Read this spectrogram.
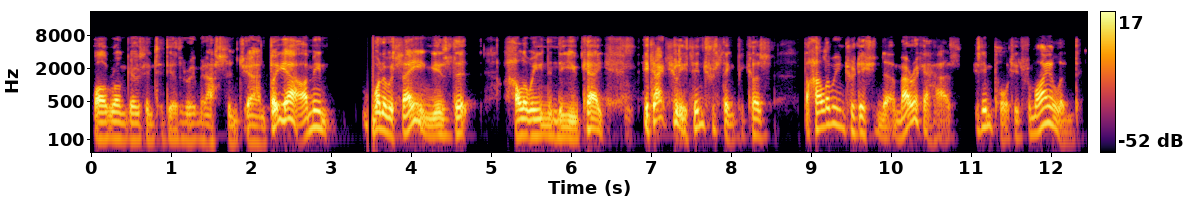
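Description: British male co-host, husky and mellow, wry casual chat over slightly dull audio. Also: mid-range voice, sing-song, fairly quick. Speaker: podcast co-host.

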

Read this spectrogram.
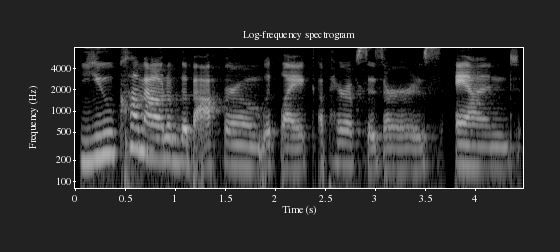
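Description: A woman's voice: deep voice, a little slow, sharp tone. A woman hosting an interview, telling a story about the guest with enthusiasm. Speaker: interview host. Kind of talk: casual interview chat.

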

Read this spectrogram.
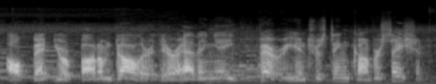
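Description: A man's voice: medium pitch, a little fast, bright, forceful tone, highs cut off, natural voice. A man playing a cheerful, folksy small-town host who announces an old-time radio hour in a presentational way. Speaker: host and narrator. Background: plucked guitar music.

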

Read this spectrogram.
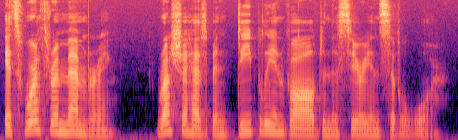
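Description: Gravelly-voiced woman hosting a news podcast. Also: deep voice. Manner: measured, explanatory. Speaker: guest podcast host. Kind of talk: scripted news podcast narration.

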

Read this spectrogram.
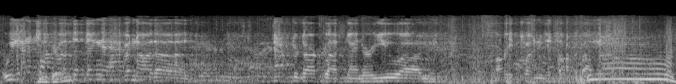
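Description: A man's voice: fairly high pitch, animated, brisk, heavy background noise. A man chatting casually as a guest on an internet call. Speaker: podcast guest. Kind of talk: casual chat.

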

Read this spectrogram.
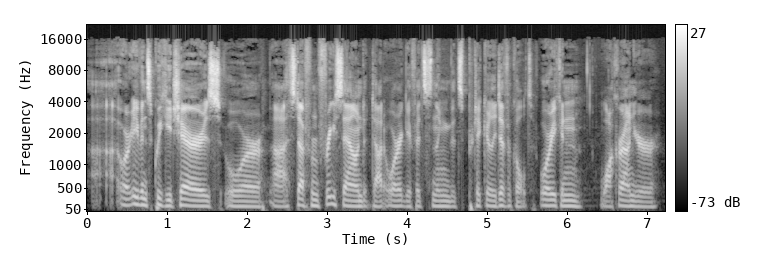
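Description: A man co-hosting a podcast, explaining casually and a bit haltingly, as if thinking aloud. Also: mid-range voice, steady tone, dry recording. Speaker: podcast host and sound designer.

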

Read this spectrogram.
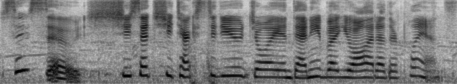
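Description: A woman's voice: sits high, moderate pace, a little hiss or hum, poor audio. A young actress playing an eager, earnest teenage girl in naturalistic audio drama dialogue. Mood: awkward, hurt.

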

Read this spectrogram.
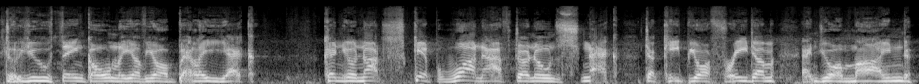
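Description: Man voicing a gravelly, commanding great Yeti chief. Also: steady tone, takes it slowly, a bit bright, heavily acted. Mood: stern, commanding. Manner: rumbling, stern, menacing, formal.

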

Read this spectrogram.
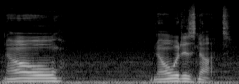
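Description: An actor playing a nervous, disoriented job interviewee in an audio drama, hesitant, halting and defensive. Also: male voice, mid-range voice, steady tone, a little mellow, soft background music, natural voice. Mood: defensive, sheepish. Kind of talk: naturalistic audio drama acting.

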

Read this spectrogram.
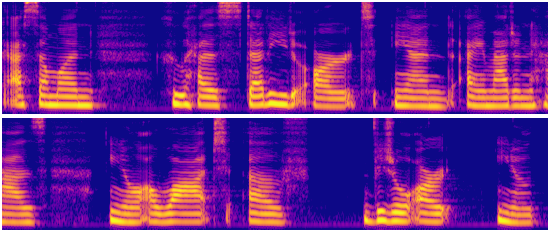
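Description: A woman interviewing an author, chatty and enthusiastic, full of compliments. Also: fairly low pitch. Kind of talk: interview questions and praise.

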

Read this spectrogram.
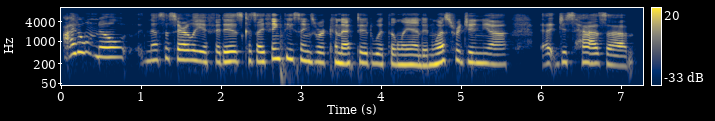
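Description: An American woman recounting personal experiences conversationally as an interview guest, descriptive and pausing between phrases. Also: fairly high pitch, muffled recording. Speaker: podcast guest, paranormal investigator.

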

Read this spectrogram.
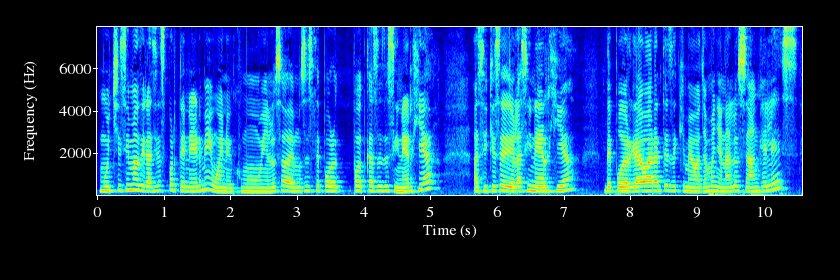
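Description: A woman's voice: mid-range voice, steady tone, moderate pace, fairly bright tone. Enthusiastic Colombian-raised woman guest. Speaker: podcast guest. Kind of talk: casual interview.

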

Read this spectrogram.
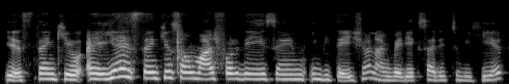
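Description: A woman from Colombia with a Colombian Spanish accent, telling a personal story as a guest in earnest, halting English phrasing. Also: a little high, a little mellow. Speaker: guest speaker, business owner. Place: video call from a computer.

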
